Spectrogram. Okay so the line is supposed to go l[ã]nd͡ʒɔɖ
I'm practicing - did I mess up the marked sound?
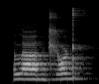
yes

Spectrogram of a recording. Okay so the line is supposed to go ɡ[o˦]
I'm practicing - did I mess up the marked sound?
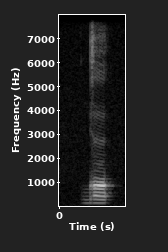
no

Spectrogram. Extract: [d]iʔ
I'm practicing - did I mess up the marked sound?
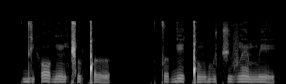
no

